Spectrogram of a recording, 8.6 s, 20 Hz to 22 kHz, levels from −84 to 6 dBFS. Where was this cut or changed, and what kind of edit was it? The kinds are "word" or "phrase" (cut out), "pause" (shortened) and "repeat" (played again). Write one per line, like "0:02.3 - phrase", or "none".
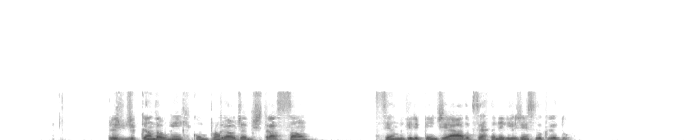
0:02.7 - phrase
0:04.7 - phrase
0:05.9 - word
